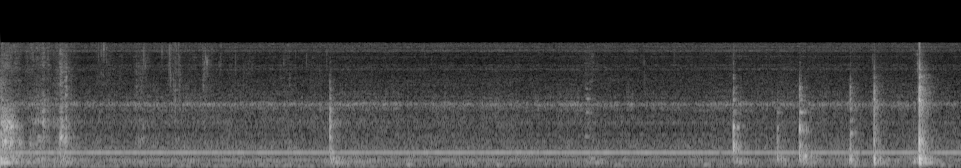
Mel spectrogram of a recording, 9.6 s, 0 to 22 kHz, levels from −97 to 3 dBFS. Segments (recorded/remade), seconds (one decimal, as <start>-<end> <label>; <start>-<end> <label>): 0.0-9.6 recorded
